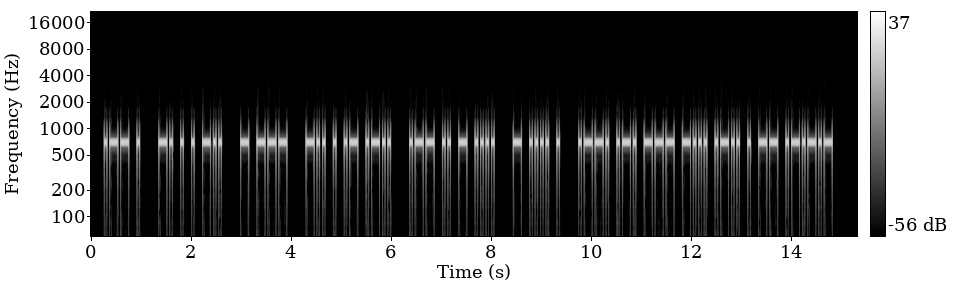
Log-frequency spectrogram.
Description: Morse code, heard as a keyed tone, about 22 wpm, 700 Hz. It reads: WE NEED TO DEAL WITH THE PROBLEM.
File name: practice / 22wpm / Sentences with 4-Word Phrases - 22wpm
